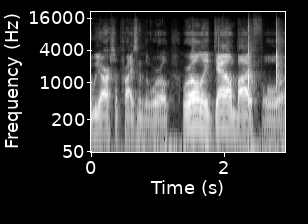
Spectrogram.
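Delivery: tongue-in-cheek, sarcastic tone. Reacting to a kick that leaves the team down by four: sarcastic. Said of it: "I'm being sarcastic".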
